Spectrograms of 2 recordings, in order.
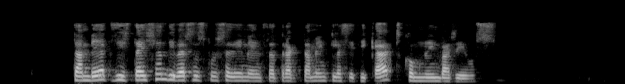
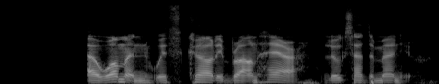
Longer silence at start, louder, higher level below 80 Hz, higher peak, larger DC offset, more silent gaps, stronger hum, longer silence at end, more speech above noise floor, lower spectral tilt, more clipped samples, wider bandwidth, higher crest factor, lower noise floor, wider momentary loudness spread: about the same, 0.75 s vs 0.85 s; first, -22 LUFS vs -34 LUFS; second, -70 dBFS vs -60 dBFS; first, -2 dBFS vs -14 dBFS; neither; neither; neither; first, 1.3 s vs 0.3 s; first, 55 dB vs 46 dB; about the same, -4.5 dB/octave vs -4.5 dB/octave; neither; second, 7.6 kHz vs 16.5 kHz; about the same, 20 dB vs 22 dB; about the same, -77 dBFS vs -80 dBFS; about the same, 8 LU vs 9 LU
